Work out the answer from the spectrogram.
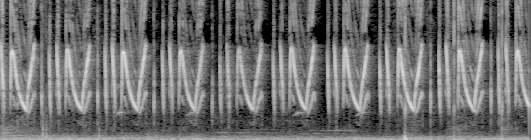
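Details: Hill Prinia song used as training material for songbirds such as magpie-robin, leafbird and white-rumped shama: a rapid, steady series of sharp V-shaped whistled notes, each sliding down then snapping back up, about two per second, with faint clicks behind.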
